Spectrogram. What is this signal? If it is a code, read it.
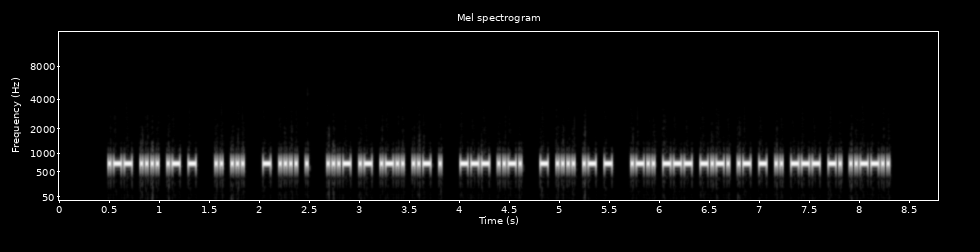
Morse code, heard as a keyed tone, about 46 wpm, 700 Hz. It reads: WHAT IS THE VALUE OF THAT LOCATION?
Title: Sentences from Top 1000 Words - Review Part 6 - 45wpm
